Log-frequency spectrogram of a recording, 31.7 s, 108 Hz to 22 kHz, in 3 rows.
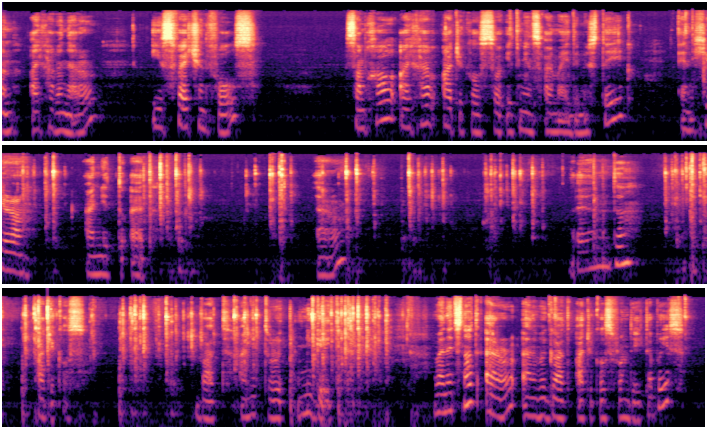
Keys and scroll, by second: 13.5 ctrl+;, 22.4 ctrl+alt+l, 23.6 ctrl+;, 26.9 ctrl+alt+l.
